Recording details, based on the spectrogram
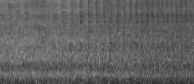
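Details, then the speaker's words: Honda Zoomer X scooter before repair: dull, flat engine drone never climbs in pitch under throttle and won't pull; bogging traced to a clogged, faulty fuel injector after the fuel pump was checked and ruled out. "อ้าวเลยบิดเดิไม่ไปเลยเนาะ"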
